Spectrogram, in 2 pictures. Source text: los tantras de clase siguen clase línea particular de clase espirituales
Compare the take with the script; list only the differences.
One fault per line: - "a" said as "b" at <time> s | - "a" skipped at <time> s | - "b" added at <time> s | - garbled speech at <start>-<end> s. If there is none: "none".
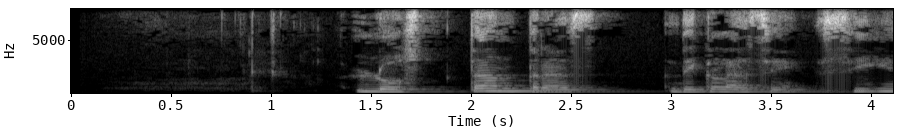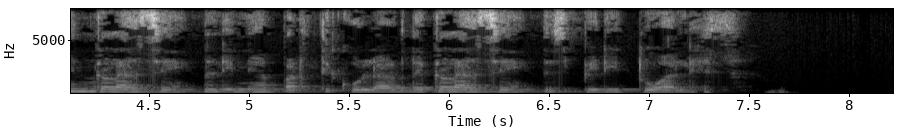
none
